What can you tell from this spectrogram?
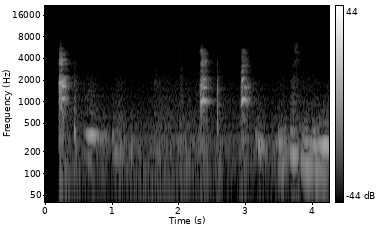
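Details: A black dog gives short, sharp barks at the start and in two later bursts, with lower, wavering voice-like sounds between that seem to mimic human talking.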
